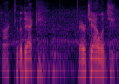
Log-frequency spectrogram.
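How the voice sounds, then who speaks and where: A man doing live play-by-play soccer commentary, calling player names in brisk short bursts. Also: medium pitch, steady tone, gravelly, bright, forceful tone, some chatter behind, slight background noise.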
